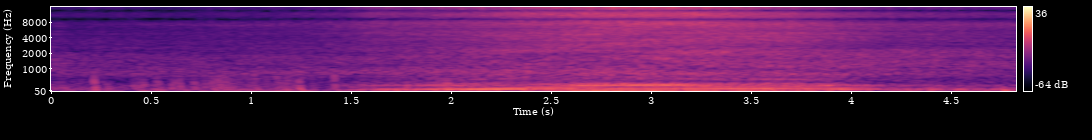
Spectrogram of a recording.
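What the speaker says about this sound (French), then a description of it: "Tiens, une petite Porsche qui passe." A Porsche drives past on a Paris street, its engine swelling to a throaty mid-range hum as it nears and then fading away over a few seconds against steady traffic noise.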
